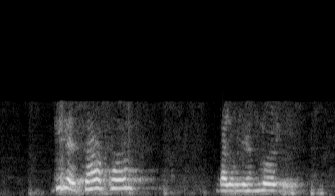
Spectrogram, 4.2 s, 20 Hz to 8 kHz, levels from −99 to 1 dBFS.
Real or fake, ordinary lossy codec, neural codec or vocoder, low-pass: fake; AAC, 16 kbps; vocoder, 22.05 kHz, 80 mel bands, HiFi-GAN; 7.2 kHz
